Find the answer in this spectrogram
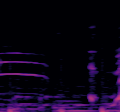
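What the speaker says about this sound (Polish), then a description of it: "Dlatego ten kot nie może tu być!" A cat meows in the Minecraft video game, a short game-sound mew with a harmonic whine, heard close and clear over a low background drone.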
